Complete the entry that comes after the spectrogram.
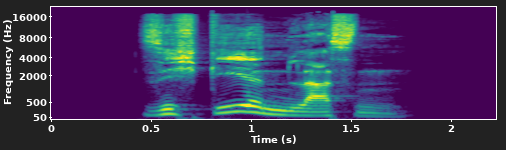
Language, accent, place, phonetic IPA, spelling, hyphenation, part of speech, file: German, Germany, Berlin, [zɪç ˈɡeːən ˌlasn̩], sich gehen lassen, sich ge‧hen las‧sen, verb, De-sich gehen lassen.ogg
- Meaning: to let oneself go (to cease to care about one's appearance)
